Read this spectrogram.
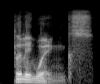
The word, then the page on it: pilliwinks: British English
